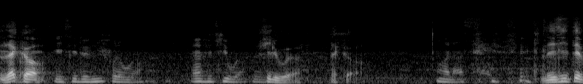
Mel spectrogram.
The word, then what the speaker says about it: Philouwer: Phil Ouvert, comment tu prononces? Philware, Phil Ouvert.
